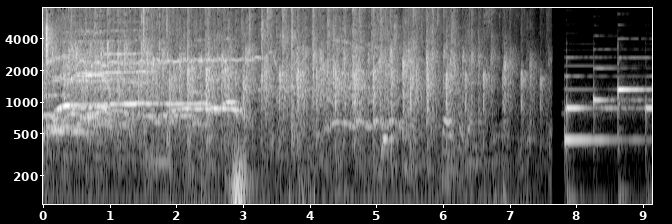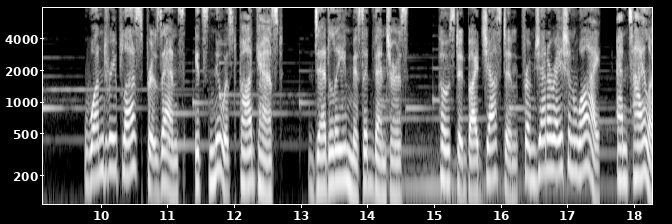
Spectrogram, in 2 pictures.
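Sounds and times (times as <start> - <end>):
audience whoops: 0.0 - 6.6
audience clapping at a live event: 0.0 - 7.7
speech: 9.8 - 18.2.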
